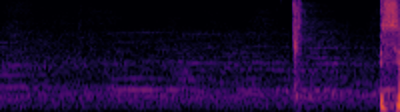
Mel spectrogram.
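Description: Faint background music under the quiet of a pause, with one sharp click about one and a half seconds in. A man's voice starts right at the end.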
